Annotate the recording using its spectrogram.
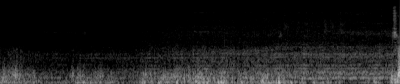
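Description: Car driving along, heard from inside the cabin: a low, fairly quiet rumble of tyres and engine that rises slightly after the first second or so.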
